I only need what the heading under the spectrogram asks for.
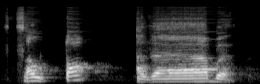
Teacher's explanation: फसब्ब अलैहिम रब्बुका सौता अज़ाब, सौता बोल के पतला ते नहीं पढ़ना कभी भी, मोटा ते पढ़ना। सौता, तो गोल मुंह से मोटा, सौता अज़ाब।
